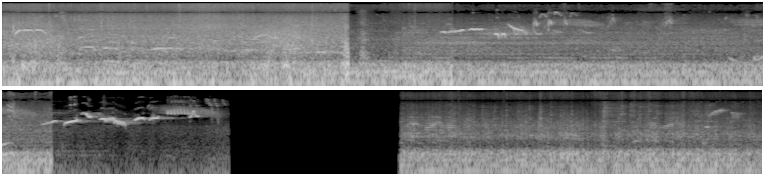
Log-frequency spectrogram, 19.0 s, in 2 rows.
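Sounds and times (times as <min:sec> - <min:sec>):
small birds chirping: 0:04.9 - 0:12.4, 0:17.6 - 0:19.0.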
